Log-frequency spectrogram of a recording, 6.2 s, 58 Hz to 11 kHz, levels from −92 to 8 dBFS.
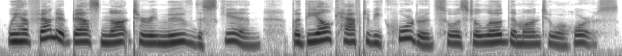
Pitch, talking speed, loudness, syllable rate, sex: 210 Hz, 250 wpm, -17 LUFS, 5.4 syllables/s, female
